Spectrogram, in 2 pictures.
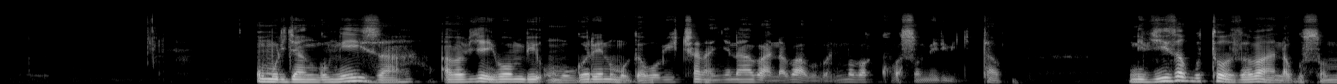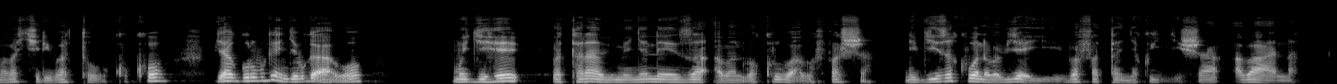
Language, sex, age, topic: Kinyarwanda, male, 25-35, education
